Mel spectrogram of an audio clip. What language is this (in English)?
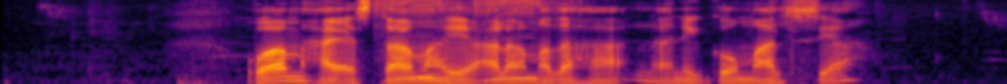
Somali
